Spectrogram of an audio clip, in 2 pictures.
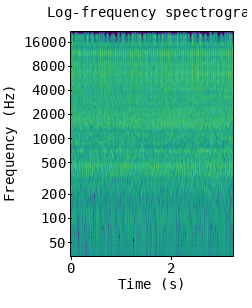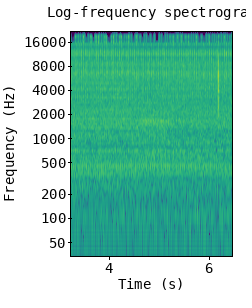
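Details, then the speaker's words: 2002 Hyundai Accent, idling, heard near the transverse engine: light quick ticking at about three taps a second over steady idle; tapping seems external, source not pinned down; oil change and spark plugs planned. "It's definitely making a weird tapping noise. But it sounds like it's like right here."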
